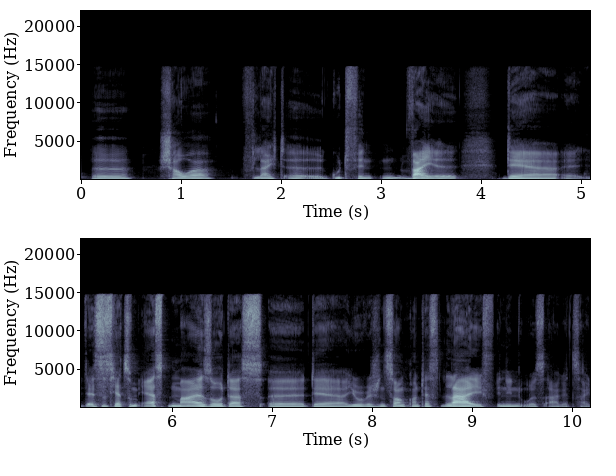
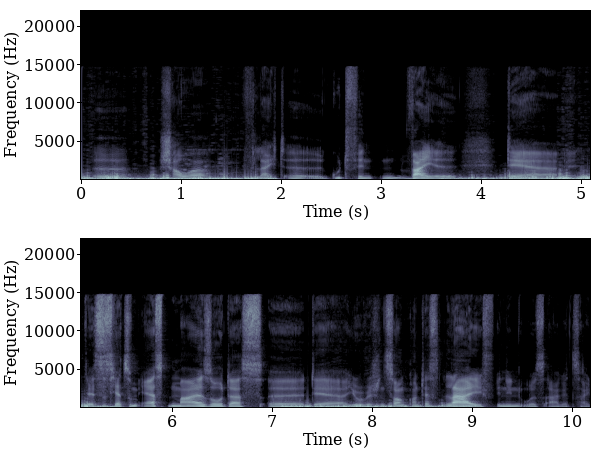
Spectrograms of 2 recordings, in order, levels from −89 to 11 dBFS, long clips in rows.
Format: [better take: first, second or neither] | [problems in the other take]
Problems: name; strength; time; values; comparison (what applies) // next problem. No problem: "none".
first | wind noise on the microphone; heavy; until 2 s, from 3.5 to 5.5 s and from 7 to 9 s; 6 dB below the speech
